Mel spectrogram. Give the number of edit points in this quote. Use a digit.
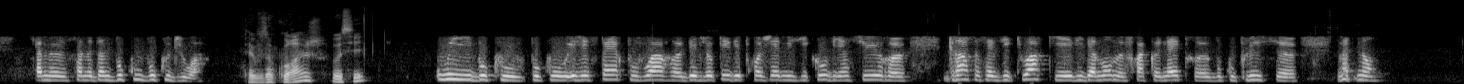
0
